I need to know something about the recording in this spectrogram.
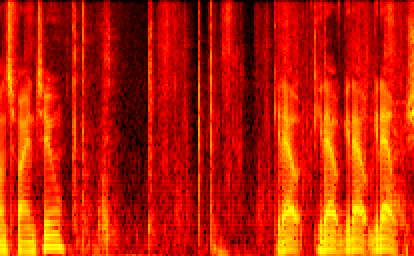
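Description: A stamp thuds down onto paper.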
